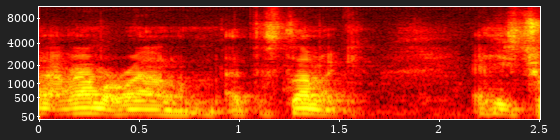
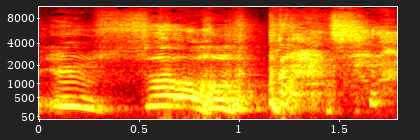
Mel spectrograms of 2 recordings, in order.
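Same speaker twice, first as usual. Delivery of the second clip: high, loud, drawn-out cussing; stretched-out comic indignation; laughing mock outrage; 6 dB louder, slower than usual. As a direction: curse him out while cracking up.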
